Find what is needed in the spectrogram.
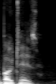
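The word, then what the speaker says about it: Botes: I don't want to pronounce his name wrong. – Botez. – Costa Botez, thank you, has received another honor.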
